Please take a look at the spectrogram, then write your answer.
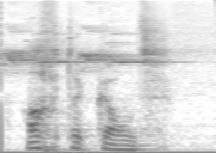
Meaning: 1. the backside, rear-end of an object etc 2. the reverse of a roughly symmetrical object which has a distinct front
- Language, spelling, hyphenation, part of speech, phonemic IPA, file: Dutch, achterkant, ach‧ter‧kant, noun, /ˈɑxtərˌkɑnt/, Nl-achterkant.ogg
